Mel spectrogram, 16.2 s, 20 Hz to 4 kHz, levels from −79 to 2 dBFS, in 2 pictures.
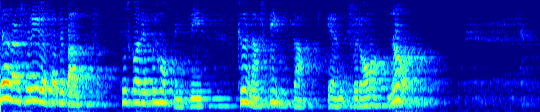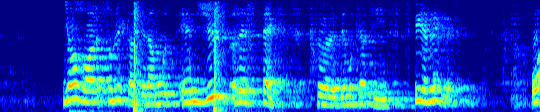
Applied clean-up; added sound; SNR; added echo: none; Cutlery, silverware / Drawer open or close; 10 dB; reverberation time 1.3 s.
